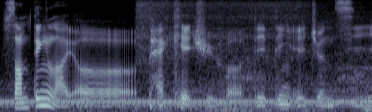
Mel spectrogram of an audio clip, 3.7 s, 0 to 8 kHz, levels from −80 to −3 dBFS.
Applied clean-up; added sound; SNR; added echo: none; Subway, metro, underground / Train; 6 dB; none.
